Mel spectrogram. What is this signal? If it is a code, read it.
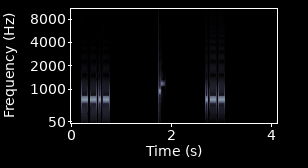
Morse code, heard as a keyed tone, about 27 wpm, 700 Hz. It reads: Q W
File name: Single-Letter-Number-28wpm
